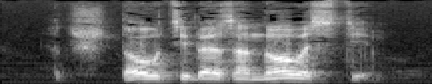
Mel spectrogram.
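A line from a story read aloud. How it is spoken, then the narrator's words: Sharp, unrestrained question. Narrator (Russian): Давыдов, не сдерживаясь, резко спросил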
